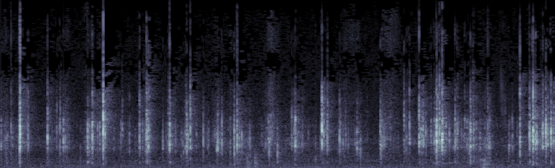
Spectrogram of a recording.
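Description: A handful of loose wooden colored pencils with a painted finish is held in both hands over a wooden tray, with the pencil box set aside in the tray, as fingertips and nails shuffle and jostle them. The pencils clack against each other in a rapid, irregular run of dry, bright clicks with almost no low end and no ring.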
